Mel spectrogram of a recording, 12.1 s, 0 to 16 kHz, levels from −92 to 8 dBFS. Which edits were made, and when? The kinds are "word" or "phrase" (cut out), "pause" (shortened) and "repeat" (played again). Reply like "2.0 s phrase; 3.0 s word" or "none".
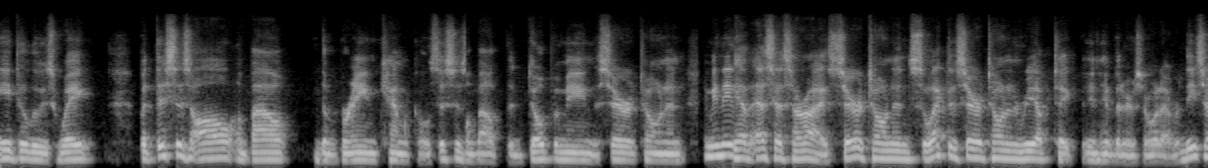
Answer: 4.6 s word; 7.0 s pause; 7.3 s word; 10.8 s word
